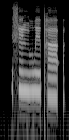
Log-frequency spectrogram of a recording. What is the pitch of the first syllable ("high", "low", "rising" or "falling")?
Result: high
